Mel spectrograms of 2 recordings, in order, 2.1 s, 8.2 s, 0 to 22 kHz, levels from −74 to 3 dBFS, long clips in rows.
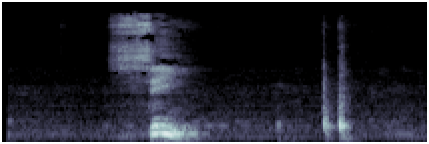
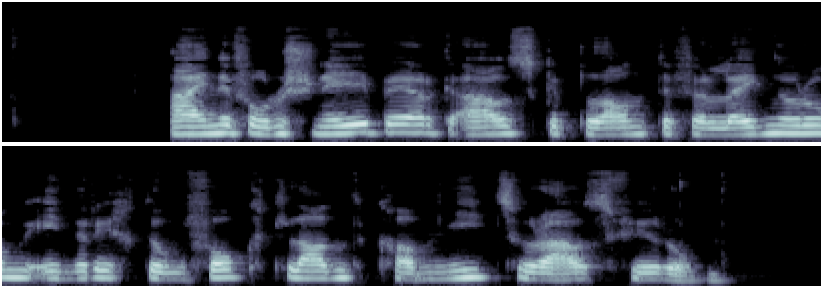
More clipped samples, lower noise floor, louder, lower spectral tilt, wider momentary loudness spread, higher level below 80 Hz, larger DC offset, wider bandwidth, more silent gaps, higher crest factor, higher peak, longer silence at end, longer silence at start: neither; second, -51 dBFS vs -88 dBFS; about the same, -19 LUFS vs -19 LUFS; second, -4.5 dB/octave vs -6.5 dB/octave; first, 18 LU vs 6 LU; first, -56 dBFS vs -66 dBFS; neither; first, 16.5 kHz vs 11.5 kHz; neither; about the same, 20 dB vs 18 dB; about the same, -2 dBFS vs -2 dBFS; about the same, 0.4 s vs 0.5 s; second, 0.55 s vs 0.85 s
